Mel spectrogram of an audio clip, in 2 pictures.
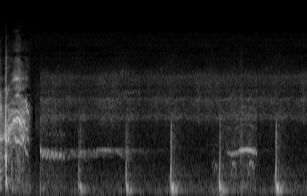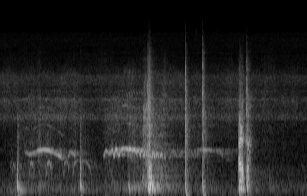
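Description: Night ambience on a film soundtrack: a steady high chirring drone, a thin wavering hoot-like tone that rises and falls several times, and scattered sharp knocks at irregular intervals, the loudest two near the end.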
